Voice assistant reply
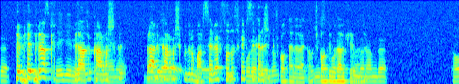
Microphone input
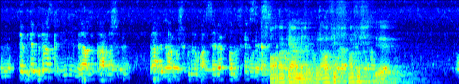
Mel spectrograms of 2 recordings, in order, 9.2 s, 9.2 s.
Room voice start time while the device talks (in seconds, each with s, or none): 5.2 s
